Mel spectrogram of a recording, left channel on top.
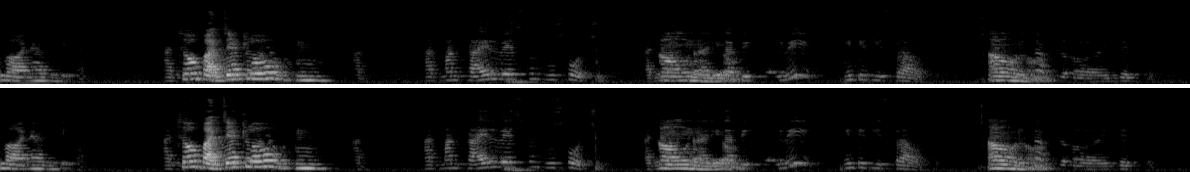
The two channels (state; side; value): normal; both; correlation 0.52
